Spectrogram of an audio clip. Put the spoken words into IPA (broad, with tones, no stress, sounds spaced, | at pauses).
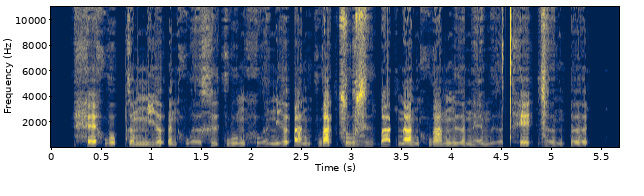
h ɛ˨˦ h w o˨˩ p̚ k ə˧ m ɲ i˧ ə̯ ʔ ə̰˧˨ n h w ə̤ː˨˩ x ɨ̰˧˥ k w u˨˦ ŋ h ṳ˨˩ ə̯ n i˨˦ ə̯ ʔ a˧˩ ŋ k w a˦˥ k̚ s u˧ z ɨ̤˨˩ ɓ a˨˩ k̚ n a˧˩ ŋ h w a˨˦ m ŋ ɨ˧˩ ə̯ n ɛ̤˨˩ m ɨ̤˨˩ ə̯ t̪ʰ e˦˥ k̚ z ə̤ː˨˩ ŋ ʔ əː˨˩ t̚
